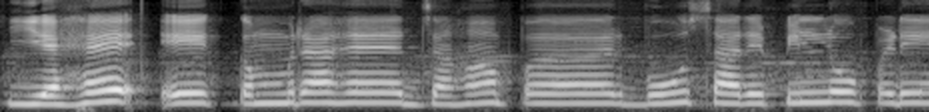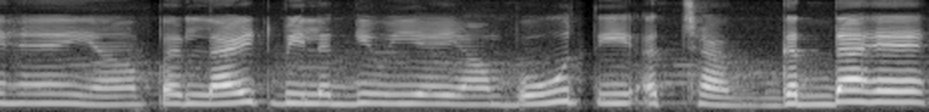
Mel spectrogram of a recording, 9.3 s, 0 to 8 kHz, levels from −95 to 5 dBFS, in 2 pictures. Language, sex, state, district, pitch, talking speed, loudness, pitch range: Hindi, male, Rajasthan, Bikaner, 250 Hz, 155 wpm, -19 LUFS, 240-270 Hz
